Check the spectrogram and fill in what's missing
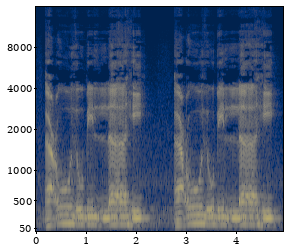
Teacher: ونحرص على أن لا نفخم لفظ الجلالة لأنها جاءت بصفة الجر فتكون مرققة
